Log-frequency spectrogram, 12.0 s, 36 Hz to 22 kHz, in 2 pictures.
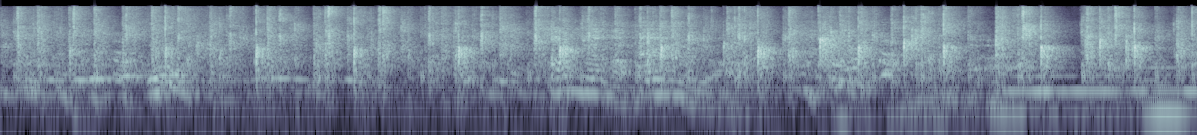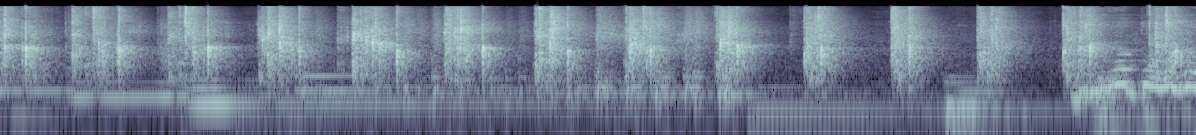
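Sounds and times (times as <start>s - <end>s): hands clapping in rhythm: 0.0s - 11.9s.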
